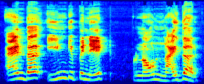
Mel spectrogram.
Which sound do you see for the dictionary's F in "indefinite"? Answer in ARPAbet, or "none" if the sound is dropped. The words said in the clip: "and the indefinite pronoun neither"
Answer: P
